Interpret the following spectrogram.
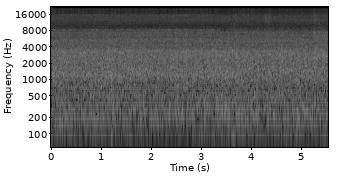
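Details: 1995 Volvo 940 B230FT, leak-down test with shop air held around 70 PSI, engine off: constant airy hiss of air bleeding past the piston rings into the crankcase; rings worn, rebuild or replacement considered.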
